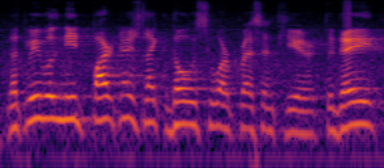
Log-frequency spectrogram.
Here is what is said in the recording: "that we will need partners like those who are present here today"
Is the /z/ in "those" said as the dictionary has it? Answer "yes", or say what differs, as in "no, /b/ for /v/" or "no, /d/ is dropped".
no, /s/ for /z/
